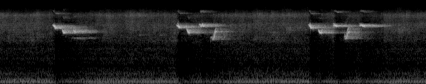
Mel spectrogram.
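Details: One-year-old Corsican European goldfinch singing three short, bright twittering bursts about every 1.3 seconds. Each burst is a high, tinkling cluster of quick notes, some sliding downward, with quiet pauses between.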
